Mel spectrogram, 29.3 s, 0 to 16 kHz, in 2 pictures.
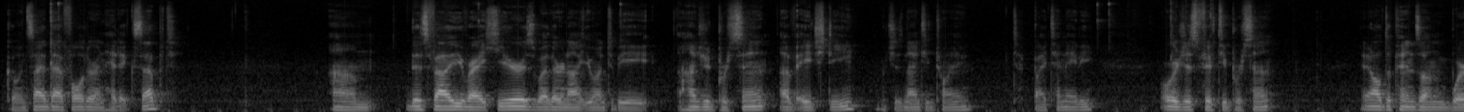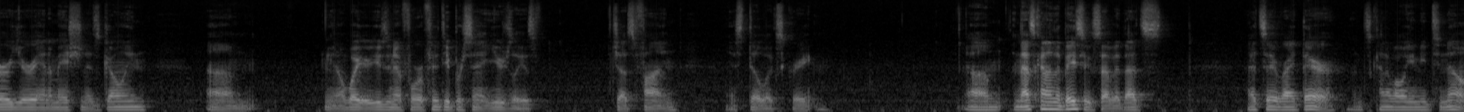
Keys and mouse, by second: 4.1-10.3 drag, 28.4-29.2 middle drag.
